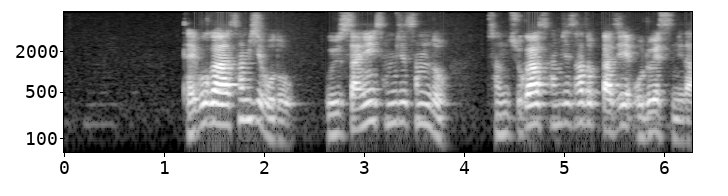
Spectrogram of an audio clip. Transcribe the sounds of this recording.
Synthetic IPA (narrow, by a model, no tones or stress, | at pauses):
te̞ɡuɡasʰamɕʰibodo | uɭs͈aɲisʰamɕʰip̚s͈amdo | t͡ɕʌnt͡ɕʰuɡasʰamɕʰip̚s͈ʰadok͈ad͡ʑiʔoɾɯɡe̞s͈ɯmɲida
